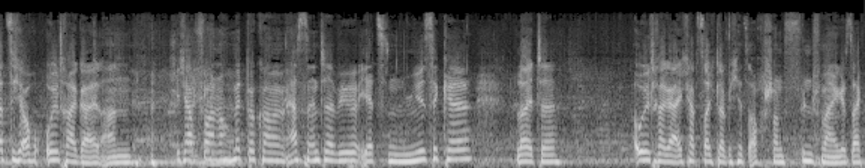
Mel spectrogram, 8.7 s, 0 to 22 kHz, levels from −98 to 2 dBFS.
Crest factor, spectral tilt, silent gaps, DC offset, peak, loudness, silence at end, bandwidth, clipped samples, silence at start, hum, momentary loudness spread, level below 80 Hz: 10 dB; -6.5 dB/octave; none; under 0.1%; -8 dBFS; -19 LUFS; 0 s; 16 kHz; under 0.1%; 0 s; none; 7 LU; -40 dBFS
